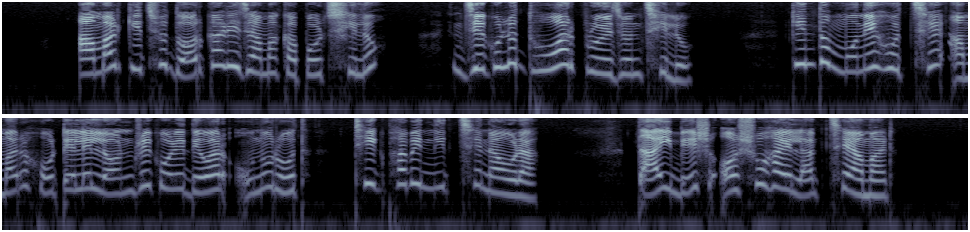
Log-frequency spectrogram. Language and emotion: Bengali, sad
